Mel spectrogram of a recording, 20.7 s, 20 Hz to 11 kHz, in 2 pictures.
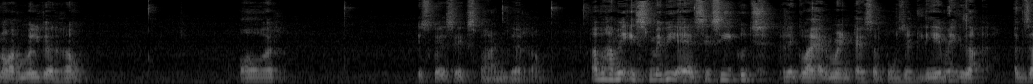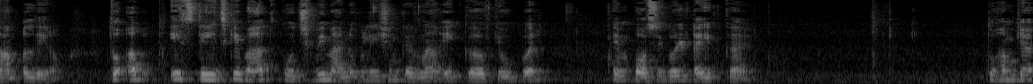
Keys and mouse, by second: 0.0-1.7 drag, 3.8 click, 4.5-5.9 drag, 5.9 alt+middle click, 7.0 alt+click, 8.2-9.5 alt+drag, 9.7 Tab, 12.2 shift+click, 12.9 click, 14.3 alt+click, 15.3 alt+click, 16.2-18.7 middle drag, 19.1 Tab.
